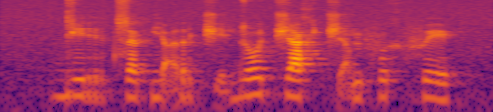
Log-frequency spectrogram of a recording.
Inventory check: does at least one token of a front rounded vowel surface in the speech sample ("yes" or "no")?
no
